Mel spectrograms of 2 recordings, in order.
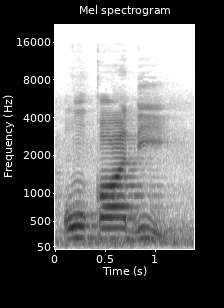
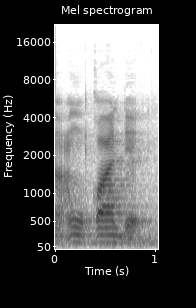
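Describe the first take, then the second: First: The word ends with a short i vowel. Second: The word ends with a heavy bouncing d. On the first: The reading continues without stopping. "Dasar bacaannya uqadi" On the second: The reader stops at this word. "dipantulkan secara lebih tebal"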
